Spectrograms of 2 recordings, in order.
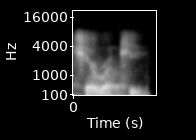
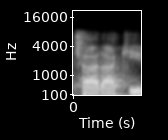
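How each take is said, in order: First: The middle consonant sounds like an r. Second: The middle consonant sounds like a d. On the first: The speaker calls it wrong. "not Cherokee" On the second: The speaker calls it right. "the R sounds like a D"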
